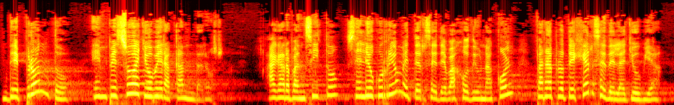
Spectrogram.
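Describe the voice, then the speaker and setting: High-voiced woman telling a children's story. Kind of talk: expressive scripted storytelling for children. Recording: long hall reverb.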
